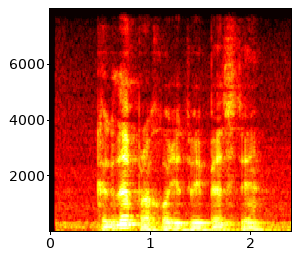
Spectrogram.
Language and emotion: Russian, neutral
